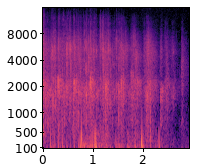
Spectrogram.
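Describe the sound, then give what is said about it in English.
An audience claps to welcome a speaker's wife to the stage, a moderate patter of many hands with a few sharper claps, tapering off toward the end. “So would you put your hands together and welcome my wife, Carolyn Shuttlesworth, as she comes to just greet you for a moment.”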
